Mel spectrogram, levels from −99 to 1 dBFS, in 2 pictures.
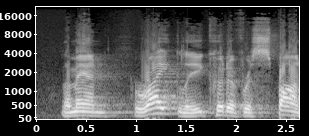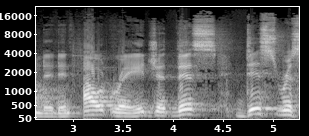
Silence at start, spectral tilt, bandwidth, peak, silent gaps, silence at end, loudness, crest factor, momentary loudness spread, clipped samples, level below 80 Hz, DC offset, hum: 0.25 s; -4 dB/octave; 18 kHz; 0 dBFS; none; 0 s; -11 LUFS; 10 dB; 7 LU; 0.5%; -48 dBFS; under 0.1%; none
